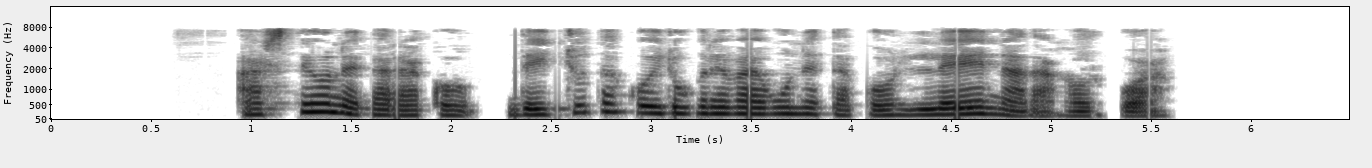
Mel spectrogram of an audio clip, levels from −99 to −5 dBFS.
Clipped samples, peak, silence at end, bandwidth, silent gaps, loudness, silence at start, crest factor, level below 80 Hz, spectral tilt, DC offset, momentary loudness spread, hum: under 0.1%; 0 dBFS; 0.9 s; 8 kHz; 2.15-2.27 s, 5.28-5.34 s; -17 LUFS; 0.95 s; 16 dB; -54 dBFS; -6.5 dB/octave; under 0.1%; 9 LU; none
